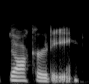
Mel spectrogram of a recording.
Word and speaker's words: Daughtry: with the guy in his last name it was spelled Daughtry right but he said it Dougherty which is just kind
